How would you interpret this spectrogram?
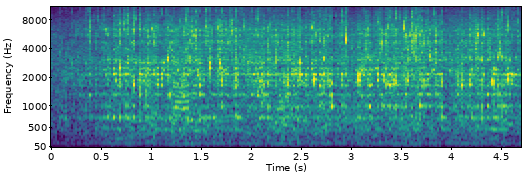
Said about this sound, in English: As water flows into one of the tanks, … says this warehouse may be too small to repopulate the world's third largest reef.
